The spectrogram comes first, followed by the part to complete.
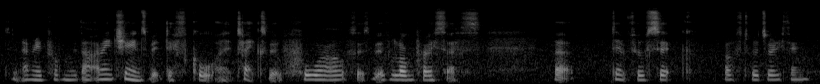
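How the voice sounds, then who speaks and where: A young woman talking casually in a video diary, subdued and drowsy as she recovers from surgery, her voice creaky and breaking into breath. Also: medium pitch, flat delivery, fast talker, slight background noise, poor audio. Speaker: vlogger.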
